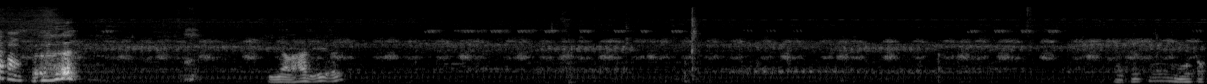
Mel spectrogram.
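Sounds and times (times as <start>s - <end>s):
crickets chirping: 0.0s - 12.0s
frogs chirping: 0.0s - 12.0s.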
